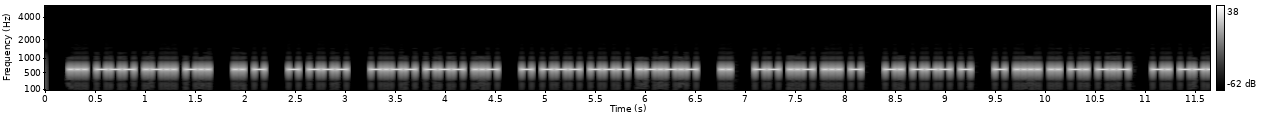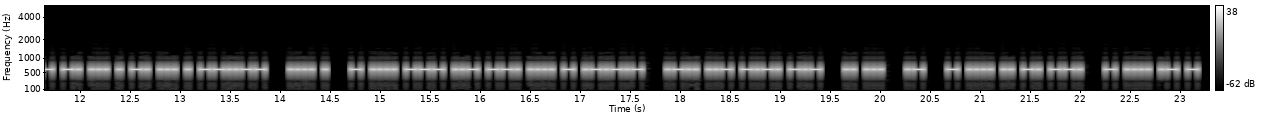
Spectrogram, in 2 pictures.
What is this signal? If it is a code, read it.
Morse code, heard as a keyed tone, about 34 wpm, 600 Hz. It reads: SOLD IT TO YOU TOO. I MUST NOT THINK NONSENSE, HE THOUGHT. LUCK IS A THING THAT
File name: the old man and the sea 2 35wpm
